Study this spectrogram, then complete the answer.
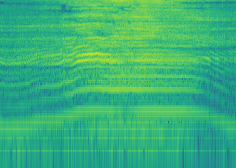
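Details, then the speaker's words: Schumacher Menace nitro RC car on new tires, last of its nitro. Small engine buzzes up, holds a wavering high note that won't clean up, then falls back; the high end needs tuning, and excess oil in the exhaust was ruled out. Rich high-speed needle setting. "It's the high end that needs work, obviously."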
